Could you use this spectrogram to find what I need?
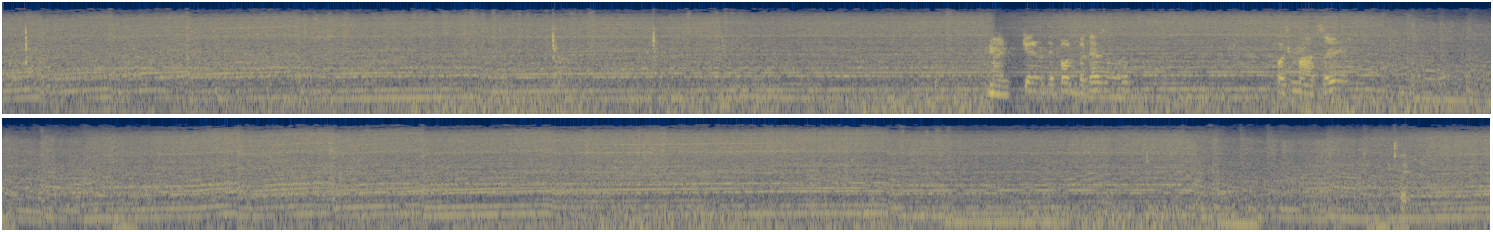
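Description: A racing car engine screams at high revs, rising and falling as it shifts gears.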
